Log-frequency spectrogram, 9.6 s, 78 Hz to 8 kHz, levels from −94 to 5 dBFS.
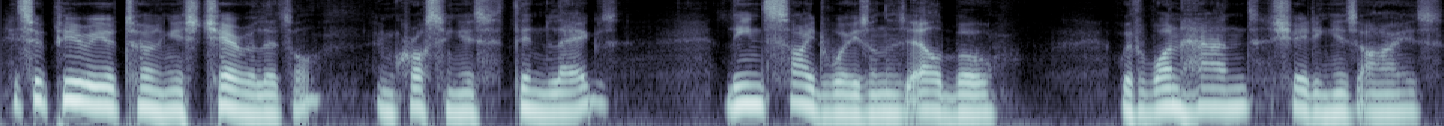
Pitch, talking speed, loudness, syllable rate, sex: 145 Hz, 145 wpm, -17 LUFS, 4.4 syllables/s, male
